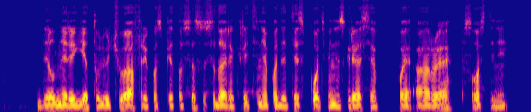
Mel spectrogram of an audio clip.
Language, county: Lithuanian, Kaunas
